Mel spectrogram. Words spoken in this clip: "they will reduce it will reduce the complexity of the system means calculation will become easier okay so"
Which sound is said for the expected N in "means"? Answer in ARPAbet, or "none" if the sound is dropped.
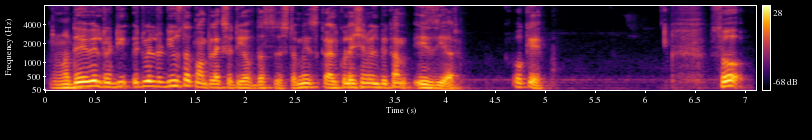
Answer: none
